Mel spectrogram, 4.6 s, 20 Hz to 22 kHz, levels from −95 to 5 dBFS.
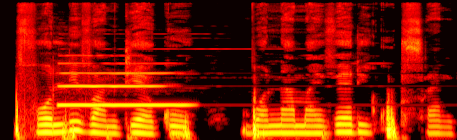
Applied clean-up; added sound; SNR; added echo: classical method Wiener filter.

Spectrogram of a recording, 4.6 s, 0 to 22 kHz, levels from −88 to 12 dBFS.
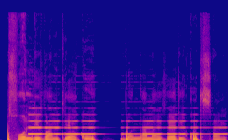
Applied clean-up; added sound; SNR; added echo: neural mask model RNNoise.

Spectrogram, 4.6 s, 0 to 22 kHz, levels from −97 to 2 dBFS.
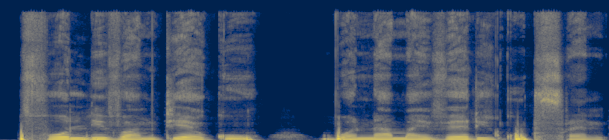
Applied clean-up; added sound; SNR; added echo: neural mask model Resemble Enhance denoiser.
